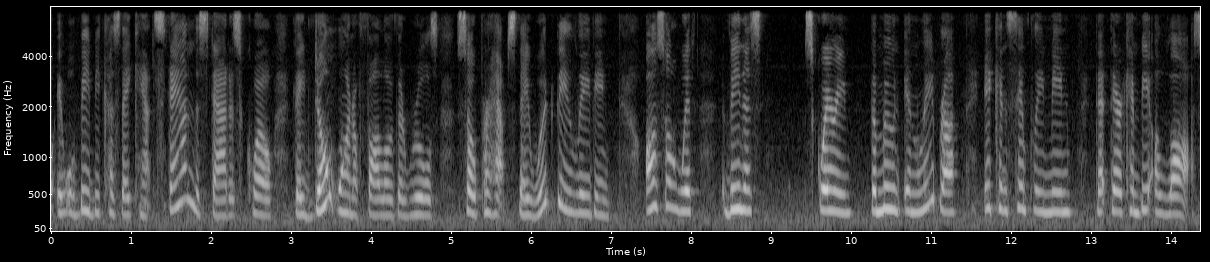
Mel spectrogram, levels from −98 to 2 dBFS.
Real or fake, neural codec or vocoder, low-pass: real; none; 7.2 kHz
